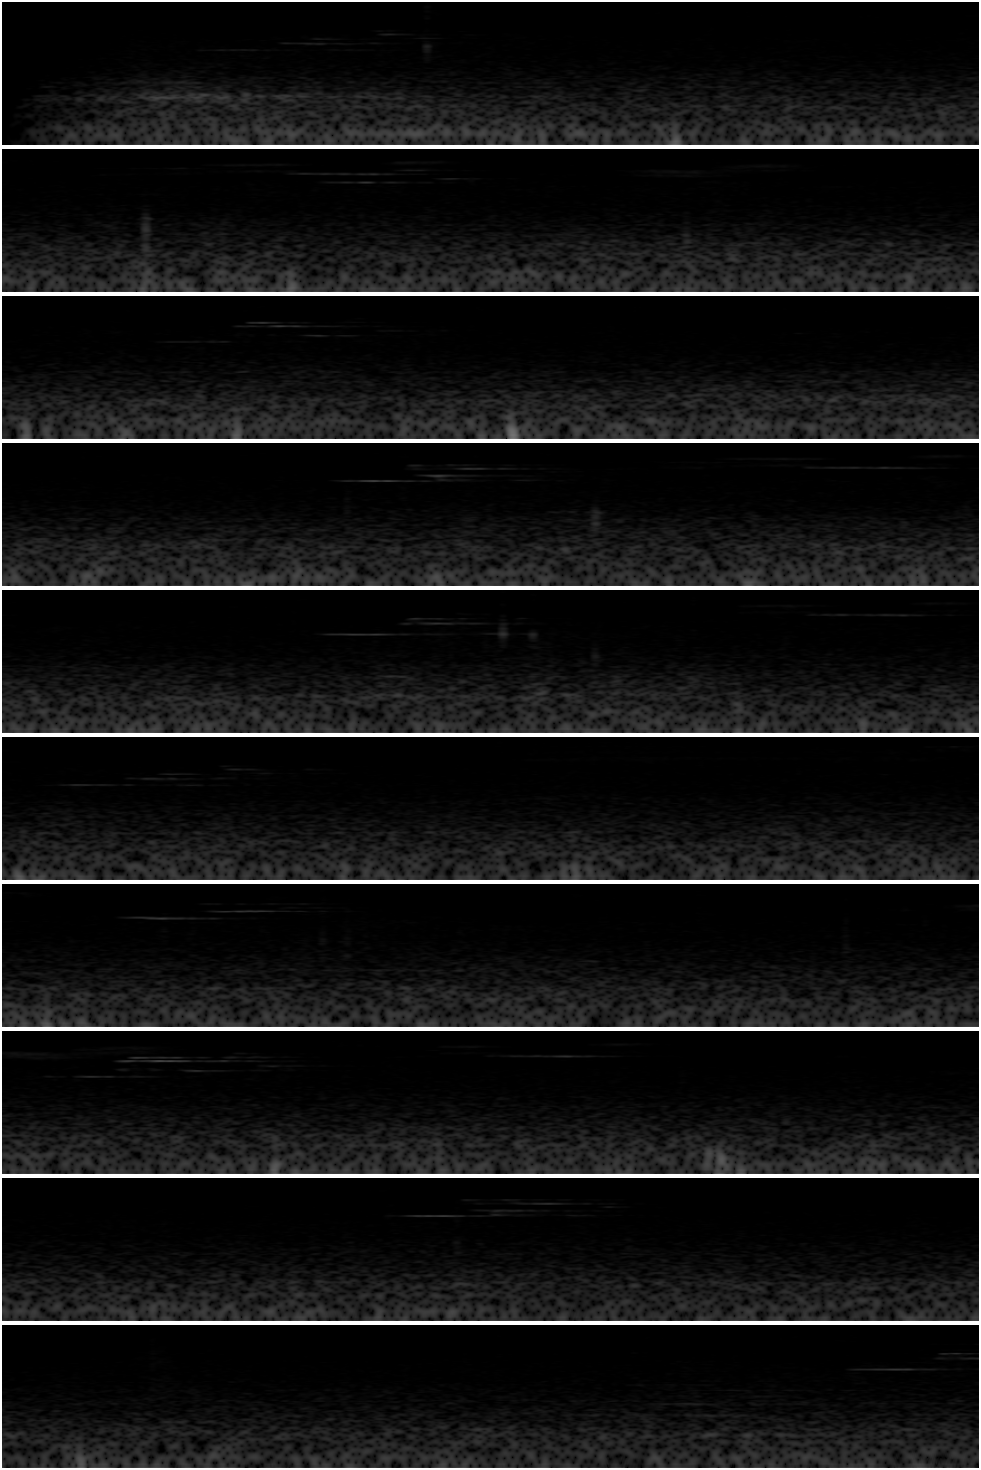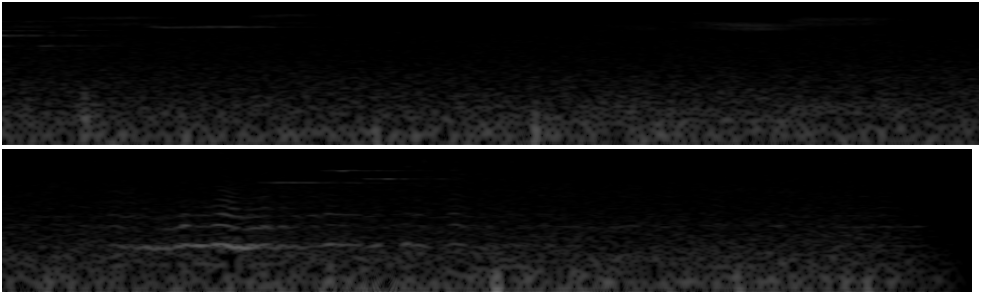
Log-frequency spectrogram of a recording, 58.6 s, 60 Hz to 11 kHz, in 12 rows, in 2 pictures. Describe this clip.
Recording on a trail at Mont-Belair , Quebec, Canada. Slight wind in the leaves, a thrush and other small birds can be heard, as well as a curious mosquito who got near the mics at the end of the recording. // recorded with zoom H4N
field-recording, mosquitos, nature, woods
